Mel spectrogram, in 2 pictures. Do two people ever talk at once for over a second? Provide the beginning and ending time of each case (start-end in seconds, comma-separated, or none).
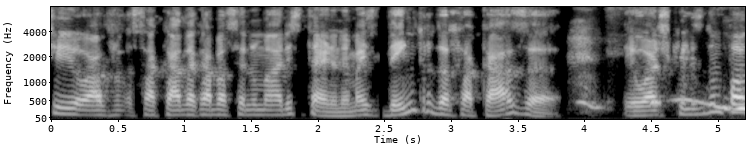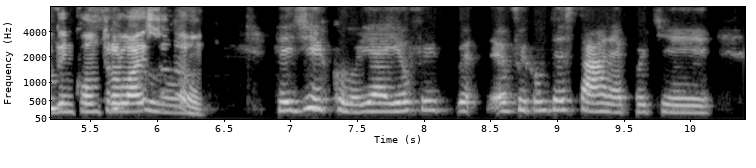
4.3-6.3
